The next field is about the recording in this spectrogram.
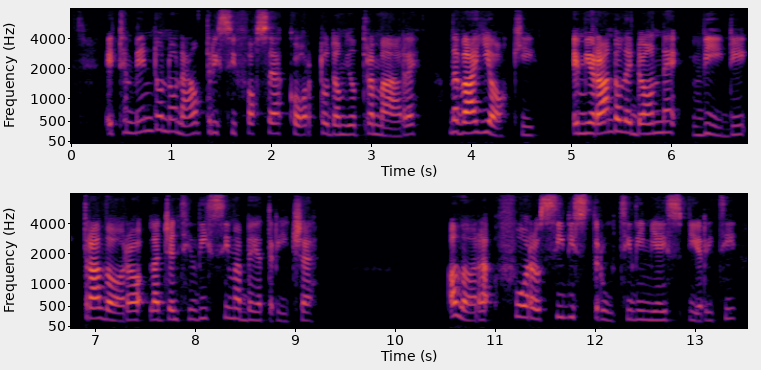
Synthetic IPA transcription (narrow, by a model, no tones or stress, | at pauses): et̪ːemend̪ononalt̪ɾisifosːeakʰːɔrt̪od̪almiot̪ɾamaːɾe | levajliɔkʰːi | emiɾand̪oled̪ɔnːeviːd̪it̪ɾaloːɾolad͡ʒent̪ʰilisːimabeat̪ɾiːt͡ʃe | ʔalːoːɾafuːɾosid̪ist̪ɾut̪ʰːilimjɛjspiːɾit̪ʰi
